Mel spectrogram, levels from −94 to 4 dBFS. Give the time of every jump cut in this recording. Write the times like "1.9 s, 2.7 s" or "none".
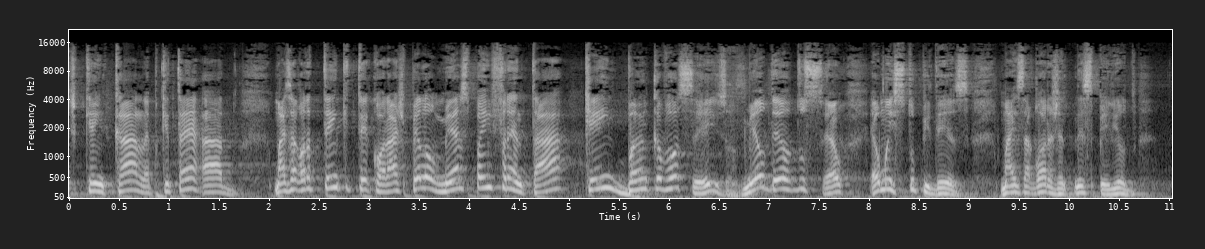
5.1 s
